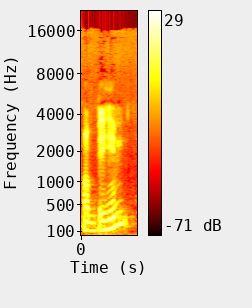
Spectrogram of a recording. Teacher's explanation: يبقى ربهم الراء مفخمة وبقية الكلمة مرققة، والميم هنا ميم جمع، لأن طبعا رب وهم هذه الميم ميم جمع، يعني إضافة إلى الجماعة، نقف عليها طبعا بوجه واحد بالسكون ربهم، ونراعي صفة البينية في الميم، وهي ستكون في الدرجة الرابعة من درجات الغنة لأنها ساكنة، وأيضا هي ساكنة مظهرة من حروف الإظهار الشفوي لأنها تظهر مع حرف الواو.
